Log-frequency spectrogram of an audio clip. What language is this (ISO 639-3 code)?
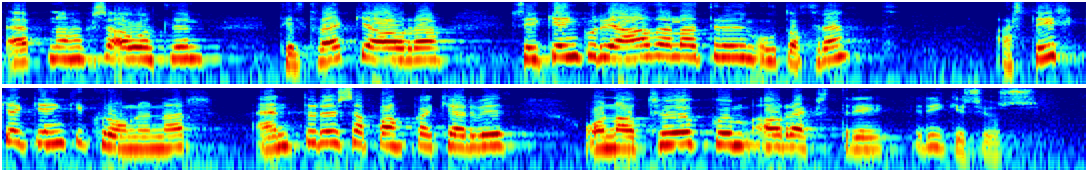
isl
